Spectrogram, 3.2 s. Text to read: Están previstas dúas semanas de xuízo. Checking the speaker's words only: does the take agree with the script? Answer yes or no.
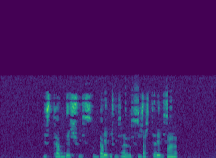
no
